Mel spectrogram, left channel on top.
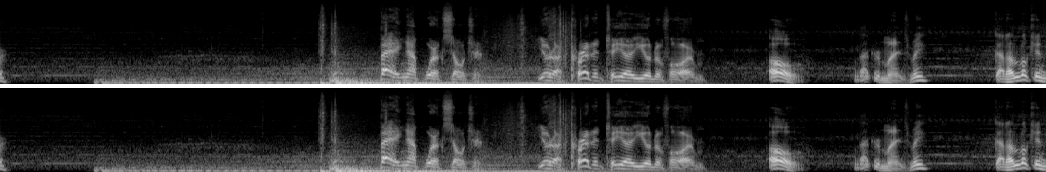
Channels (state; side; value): identical; both; correlation 1.00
